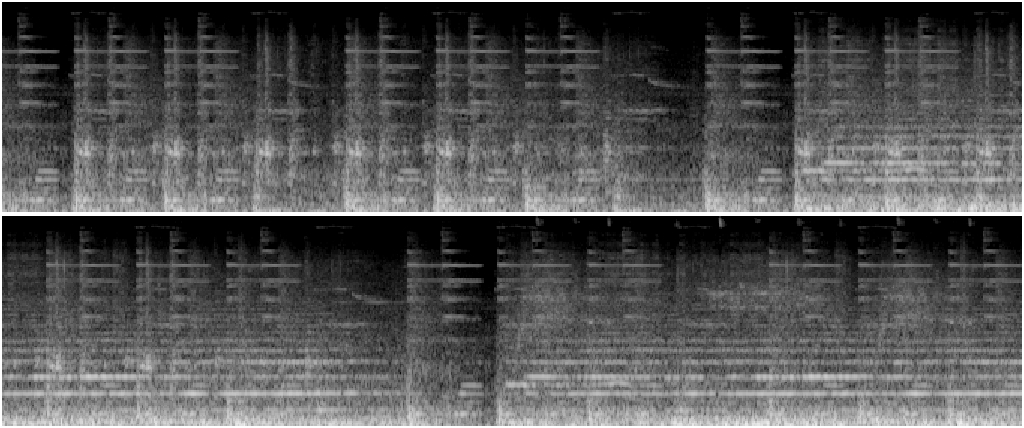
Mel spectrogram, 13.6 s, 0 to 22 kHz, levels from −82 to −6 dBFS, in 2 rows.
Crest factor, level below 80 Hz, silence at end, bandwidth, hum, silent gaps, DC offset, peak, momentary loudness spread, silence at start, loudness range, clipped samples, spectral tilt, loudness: 16 dB; -26 dBFS; 0 s; over 20 kHz; none; none; under 0.1%; -6 dBFS; 9 LU; 0 s; 6 LU; under 0.1%; -6 dB/octave; -25 LUFS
